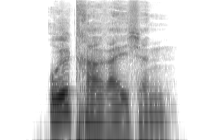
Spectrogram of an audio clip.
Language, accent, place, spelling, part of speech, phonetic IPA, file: German, Germany, Berlin, ultrareichen, adjective, [ˈʊltʁaˌʁaɪ̯çn̩], De-ultrareichen.ogg
- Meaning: inflection of ultrareich: 1. strong genitive masculine/neuter singular 2. weak/mixed genitive/dative all-gender singular 3. strong/weak/mixed accusative masculine singular 4. strong dative plural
